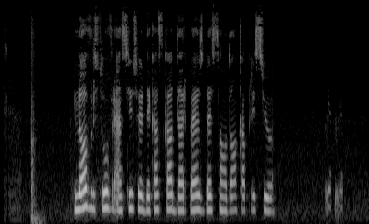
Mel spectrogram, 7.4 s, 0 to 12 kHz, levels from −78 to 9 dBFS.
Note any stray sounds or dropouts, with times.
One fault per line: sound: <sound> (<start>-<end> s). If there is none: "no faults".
sound: thud (0.6-0.9 s)
sound: laugh (6.5-6.9 s)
